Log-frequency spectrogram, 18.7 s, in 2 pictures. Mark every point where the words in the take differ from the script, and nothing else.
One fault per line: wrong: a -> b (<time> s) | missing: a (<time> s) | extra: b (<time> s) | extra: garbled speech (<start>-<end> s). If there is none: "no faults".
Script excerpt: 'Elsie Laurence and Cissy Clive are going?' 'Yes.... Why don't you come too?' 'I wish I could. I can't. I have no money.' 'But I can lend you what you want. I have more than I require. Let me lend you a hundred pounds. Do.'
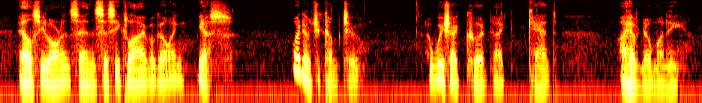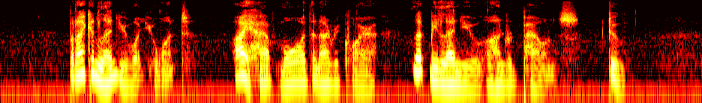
no faults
